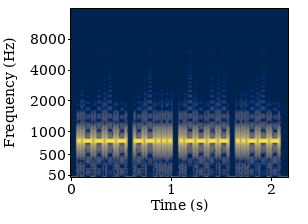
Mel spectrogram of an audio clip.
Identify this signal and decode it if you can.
Morse code, heard as a keyed tone, about 42 wpm, 800 Hz. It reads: 1712
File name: ITALIEN texte clair 1 vitesse 40 mots minute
